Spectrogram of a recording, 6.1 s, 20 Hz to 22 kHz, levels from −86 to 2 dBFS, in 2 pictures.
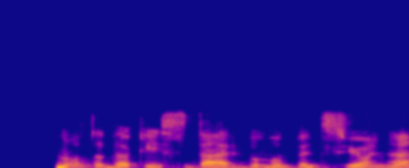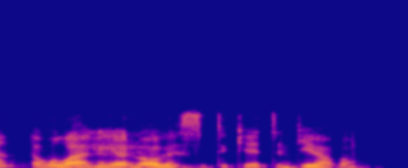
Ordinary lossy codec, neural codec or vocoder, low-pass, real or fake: Opus, 64 kbps; codec, 16 kHz, 4 kbps, FreqCodec, smaller model; 7.2 kHz; fake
